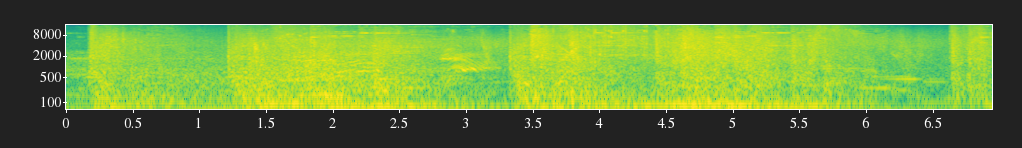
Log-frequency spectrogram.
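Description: Game spell effects crackle, whoosh and boom in a fast battle.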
